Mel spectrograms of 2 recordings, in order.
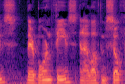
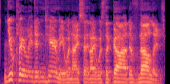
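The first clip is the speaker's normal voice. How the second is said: pompous god voice; 4 semitones higher, 6 dB louder than usual. Pretend.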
